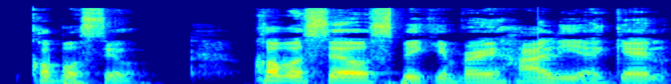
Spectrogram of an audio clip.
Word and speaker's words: Kobosil: Kobosil, how do you pronounce his name? Kobosil.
